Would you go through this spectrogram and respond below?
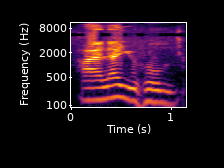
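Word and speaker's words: عليهُم: أن عليهم ضم الهاء من عليهم حمزة ويعقوب. – نعم. تنطق كيف فضيلة الشيخ؟ – عليهم.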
